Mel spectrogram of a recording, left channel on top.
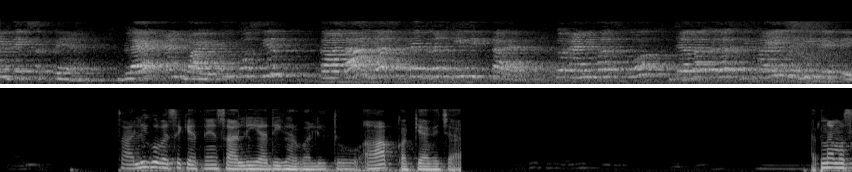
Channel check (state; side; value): different; both; correlation 0.00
